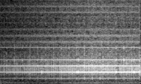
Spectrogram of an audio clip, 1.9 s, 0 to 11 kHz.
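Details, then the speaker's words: Bluetooth audio module and amplifier module sharing one 12 V supply: steady high whine near 800 Hz with fainter higher tones, audible even at minimum volume; power supply interference, to be cured with an isolated 5 V supply. "y a pesar de que estamos en el mínimo volumen como ven 0 0 puedo subir o bajar con el control que ya incluye este tipo de módulos igualmente se escucha esa interferencia"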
